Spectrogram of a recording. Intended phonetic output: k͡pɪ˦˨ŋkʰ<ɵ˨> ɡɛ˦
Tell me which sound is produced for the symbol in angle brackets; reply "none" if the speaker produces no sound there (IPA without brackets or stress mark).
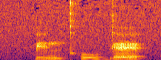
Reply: o˨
